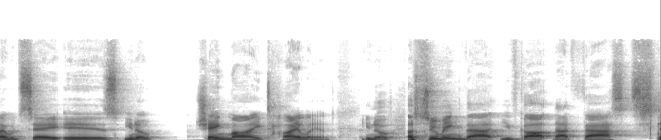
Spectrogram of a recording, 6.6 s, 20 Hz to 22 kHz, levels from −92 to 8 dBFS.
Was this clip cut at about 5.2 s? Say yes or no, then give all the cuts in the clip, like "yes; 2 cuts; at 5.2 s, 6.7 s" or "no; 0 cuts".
no; 2 cuts; at 1.9 s, 3.6 s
